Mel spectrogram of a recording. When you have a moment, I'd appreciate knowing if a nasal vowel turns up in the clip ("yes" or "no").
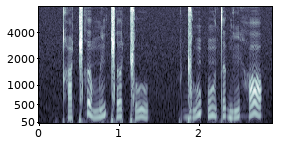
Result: yes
